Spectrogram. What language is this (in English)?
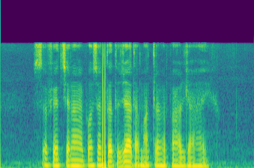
Magahi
